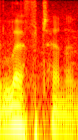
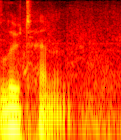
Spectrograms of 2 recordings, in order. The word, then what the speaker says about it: lieutenant: so the English or in the UK they say left tenant instead of lieutenant but yeah they don't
